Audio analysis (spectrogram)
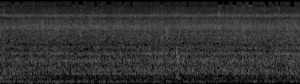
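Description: Gongura leaves for a pulao hit a hot pan, giving a steady, even sizzle and hiss of frying that holds at the same level throughout with no pauses.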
